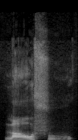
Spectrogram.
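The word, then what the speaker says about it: 老鼠: 아까 호랑이를 할 때처럼 라오자를 하나 붙여서 라오수, 라오수라고 얘기합니다. 수가 원래 제3성인데요. 라오수 할 때 수는 좀 다소 약하게 발음됩니다.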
